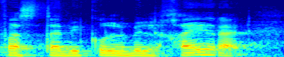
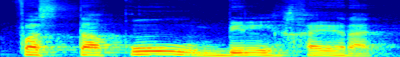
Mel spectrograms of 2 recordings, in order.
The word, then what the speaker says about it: fastabiqul khairat: salah menyampaikan fastabiqul Khairat Bapak ini mengucapkan bukan fastabiqul Khairat tapi pasta Kubil hairat itulah suatu yang salah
